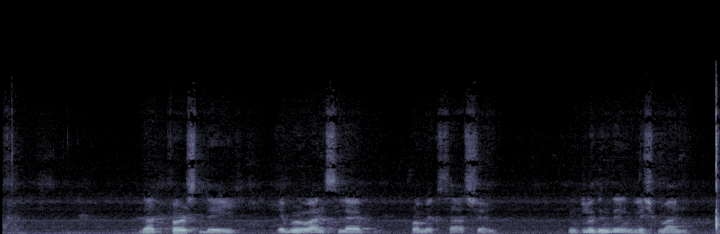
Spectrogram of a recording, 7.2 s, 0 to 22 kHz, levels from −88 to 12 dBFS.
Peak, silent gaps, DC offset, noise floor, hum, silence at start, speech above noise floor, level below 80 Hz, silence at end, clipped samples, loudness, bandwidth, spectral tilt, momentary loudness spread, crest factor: -6 dBFS; none; under 0.1%; -57 dBFS; none; 0.05 s; 29 dB; -64 dBFS; 0 s; under 0.1%; -29 LUFS; 13 kHz; -5 dB/octave; 15 LU; 24 dB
